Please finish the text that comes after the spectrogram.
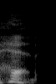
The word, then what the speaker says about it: He: He, pronounced like Her, with a yawn which is associated with the heart.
